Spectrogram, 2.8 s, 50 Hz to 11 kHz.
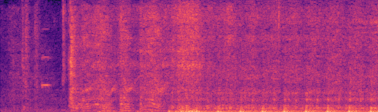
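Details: BMW 330d, M57 diesel, failed again two years after last failure: cranks and catches, then lumpy uneven thump about three beats per second, down on a couple of cylinders with heavy blow-by and starting to run away; turbo failure suspected, melted pistons.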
